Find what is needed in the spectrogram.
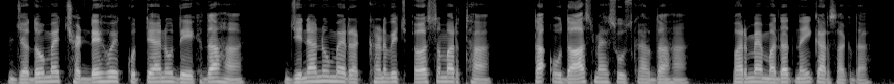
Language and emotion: Punjabi, sad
